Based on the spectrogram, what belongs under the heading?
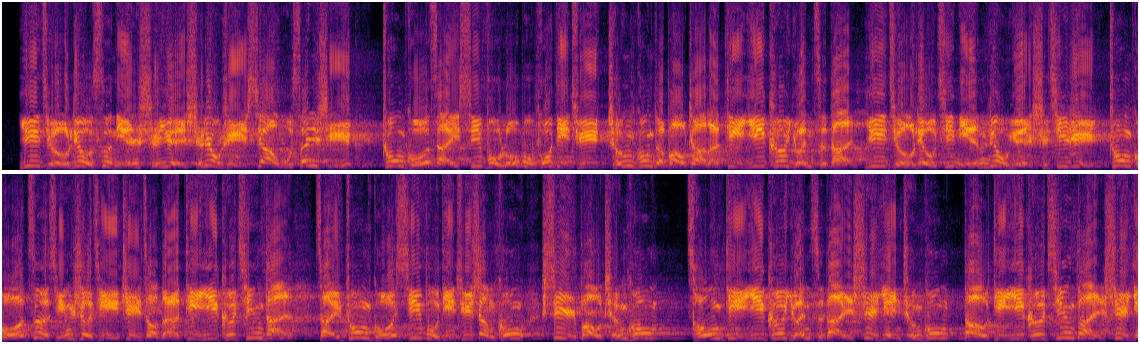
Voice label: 男 模仿 六七十年代广播 原子弹爆炸新闻

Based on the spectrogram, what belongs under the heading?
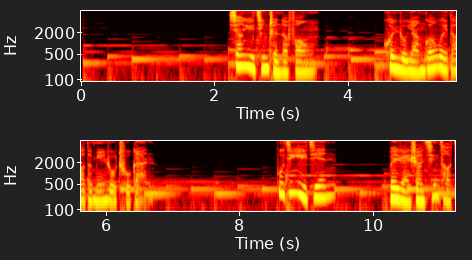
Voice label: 女 清冷独白; 混入清晨的风

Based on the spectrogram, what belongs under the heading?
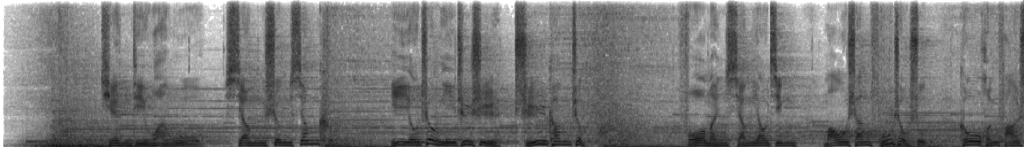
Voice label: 男 密室 惊悚旁白

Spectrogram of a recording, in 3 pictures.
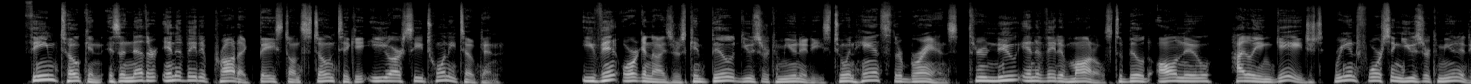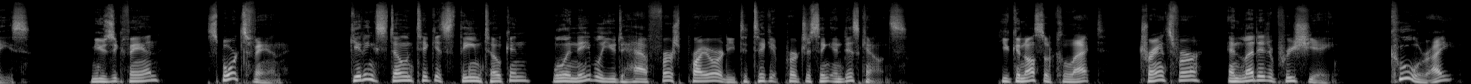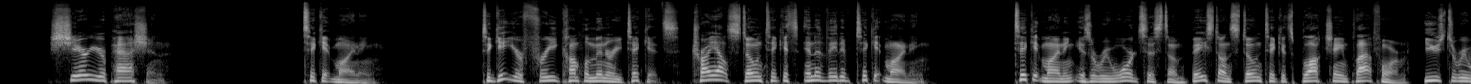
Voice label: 英文

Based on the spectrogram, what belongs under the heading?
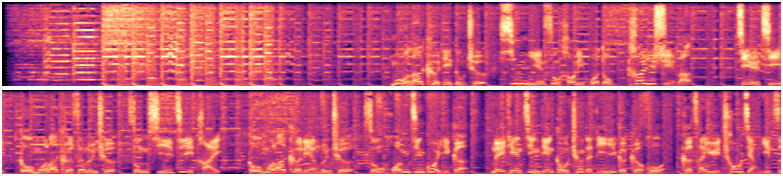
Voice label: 男 广告 电动车 激情震撼

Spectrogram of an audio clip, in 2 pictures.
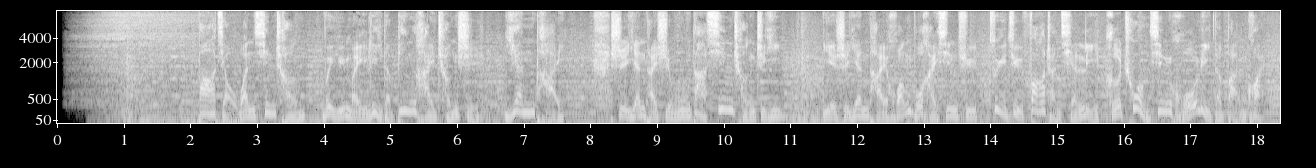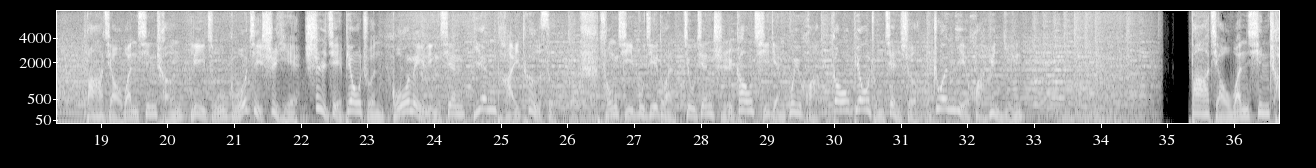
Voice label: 男 宣传片 大气饱满 舒缓 八角湾新城招商

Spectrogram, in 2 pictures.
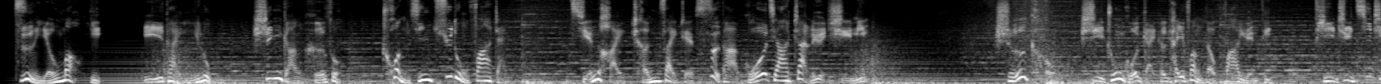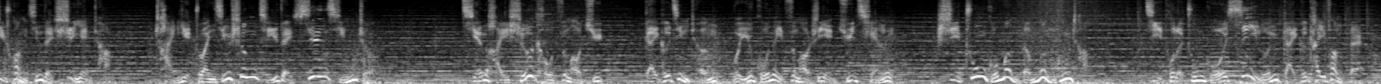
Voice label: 男 专题; 前海蛇口自贸区

